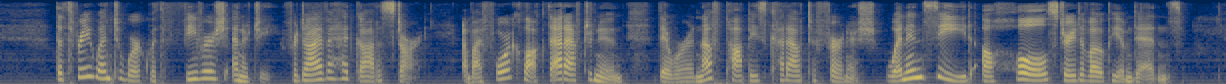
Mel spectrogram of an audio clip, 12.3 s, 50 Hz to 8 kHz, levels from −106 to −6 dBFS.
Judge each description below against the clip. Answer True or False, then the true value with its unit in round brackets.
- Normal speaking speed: True (180 wpm)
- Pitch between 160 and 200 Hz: True (190 Hz)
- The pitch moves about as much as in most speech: False (5.9 semitones)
